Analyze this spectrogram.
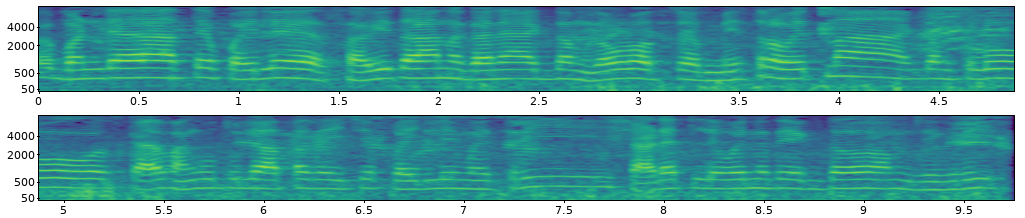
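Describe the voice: Speaking at a moderate pace in a cartoonish character voice, a woman is heard over clear background noise.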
